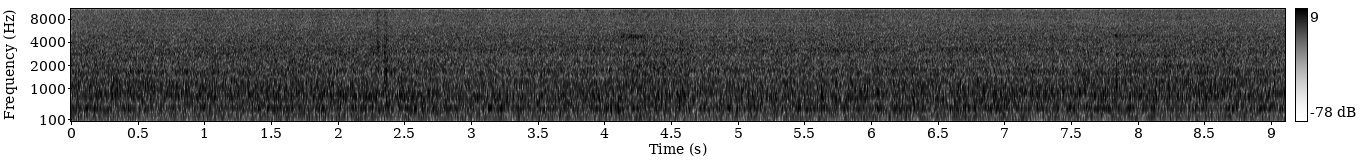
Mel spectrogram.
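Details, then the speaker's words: Attic gas furnace blower kicking on after ignition: steady even air rush, no rattle, squeal or scrape, so normal blower operation. The filter looked fine and the thermostat was confirmed bad and to be replaced. "make sure the fan kicks on and everything goes"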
